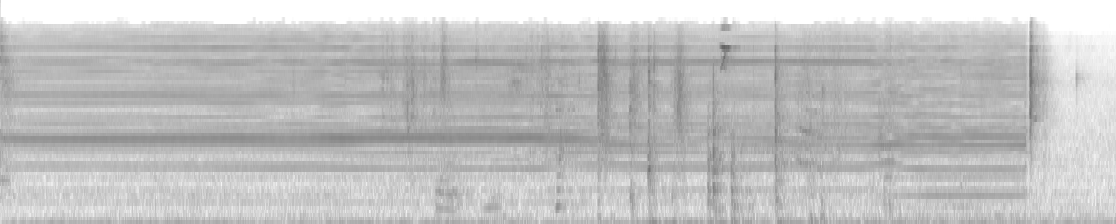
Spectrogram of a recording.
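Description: Electric hair clippers running with a steady buzz, then switched off near the end.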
